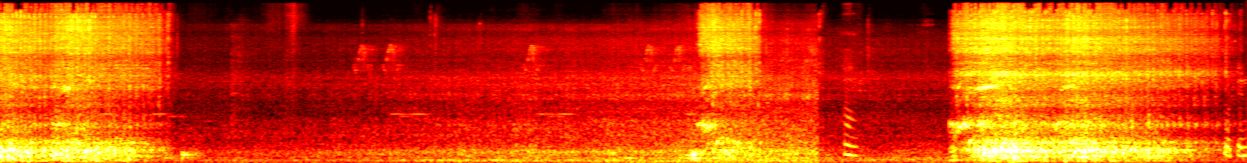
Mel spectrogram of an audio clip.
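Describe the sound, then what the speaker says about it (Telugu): A sewing machine stitches a baby umbrella-cut dress in three loud, close bursts of rapid whirring, separated by quieter pauses with faint handling noise. "కుట్టిన తర్వాత మళ్ళీ ఇంకో స్టిచ్చింగ్ వేస్తున్నాను, రెండో కుట్టు"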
